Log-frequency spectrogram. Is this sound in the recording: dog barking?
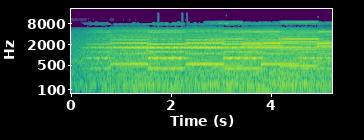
no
